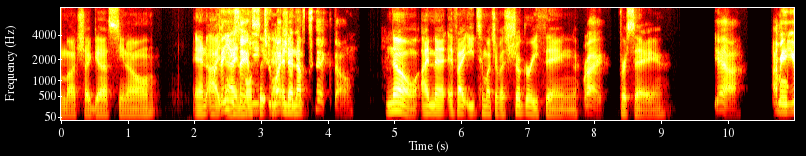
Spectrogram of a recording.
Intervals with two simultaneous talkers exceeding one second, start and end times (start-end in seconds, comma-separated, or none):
2.3-3.7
